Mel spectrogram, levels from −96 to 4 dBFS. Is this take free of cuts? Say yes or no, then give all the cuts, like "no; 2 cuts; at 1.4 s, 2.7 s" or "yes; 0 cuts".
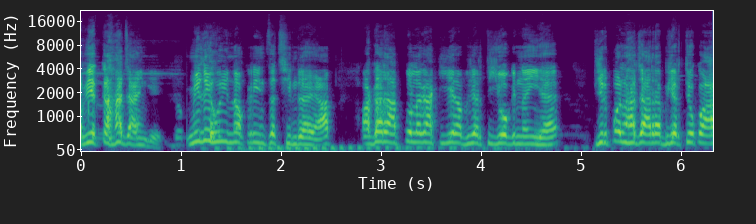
no; 1 cut; at 1.0 s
